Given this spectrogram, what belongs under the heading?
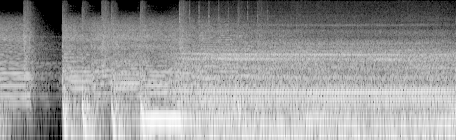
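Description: A motorcycle engine starts up with a few sharp revs, then settles into a loud, steady drone as it rides on pavement, the sound close and continuous.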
